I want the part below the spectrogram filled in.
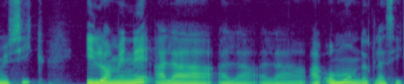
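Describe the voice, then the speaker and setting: A woman speaks in a Spanish accent with a dark, mellow tone and flat, monotone intonation, recorded dry and close with no echo. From Colombia, Caribbean region. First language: Spanish (speaking French). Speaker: classical singer. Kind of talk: casual interview. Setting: studio. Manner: halting.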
